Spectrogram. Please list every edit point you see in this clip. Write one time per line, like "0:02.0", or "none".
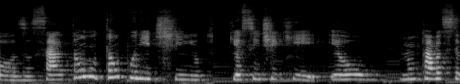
0:02.1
